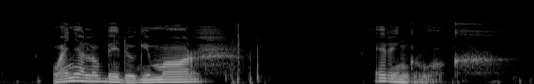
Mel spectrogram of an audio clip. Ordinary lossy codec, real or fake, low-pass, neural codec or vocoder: none; real; 7.2 kHz; none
